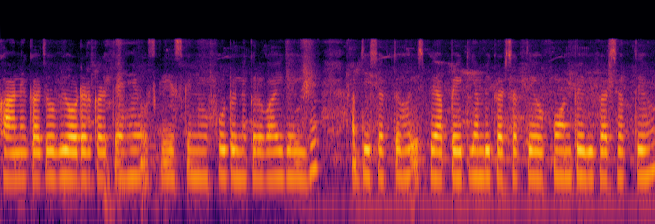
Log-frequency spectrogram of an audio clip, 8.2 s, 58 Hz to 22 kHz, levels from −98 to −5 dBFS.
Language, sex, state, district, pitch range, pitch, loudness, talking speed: Hindi, female, Uttar Pradesh, Deoria, 195-205 Hz, 200 Hz, -26 LUFS, 210 wpm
